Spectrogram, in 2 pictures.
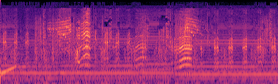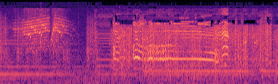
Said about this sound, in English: Some sick fuck sealed this chicken in a crate.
